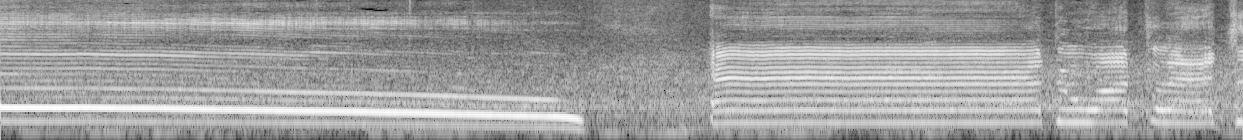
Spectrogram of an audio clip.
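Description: Brazilian football TV commentator's drawn-out goal cry: one long held shout of "Gol" that sags in pitch and ends about three seconds in. After a breath comes a second long held shout, breaking into excited speech near the end.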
